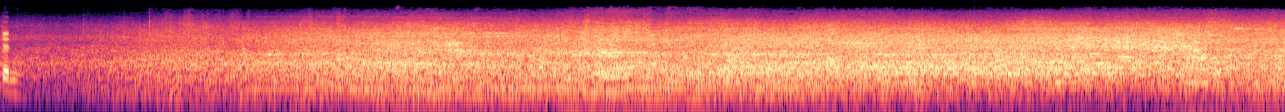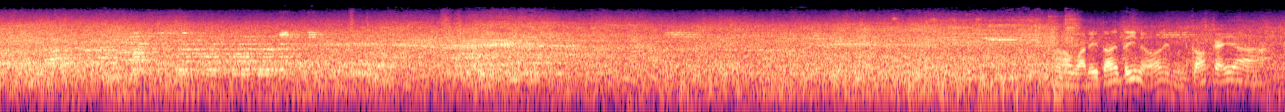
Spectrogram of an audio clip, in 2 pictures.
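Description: Motorbikes and cars hum and whoosh past on a wet street.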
